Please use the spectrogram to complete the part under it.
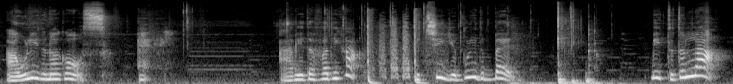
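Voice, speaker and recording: A woman's voice: fairly high pitch, animated, unhurried, long pauses. Neapolitan woman chatting over music. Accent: Neapolitan Italian. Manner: colloquial, emphatic, repeats instructions. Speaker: makeup tutorial vlogger. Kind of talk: casual chatty tutorial in dialect.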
